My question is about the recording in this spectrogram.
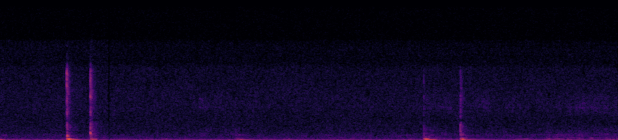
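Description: Near silence with faint computer mouse clicks: a quick pair about half a second in and another pair a little after three seconds.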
